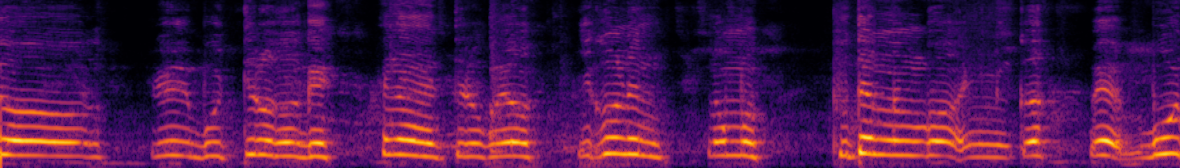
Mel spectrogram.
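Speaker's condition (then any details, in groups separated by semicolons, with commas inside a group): Brain lesion disability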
